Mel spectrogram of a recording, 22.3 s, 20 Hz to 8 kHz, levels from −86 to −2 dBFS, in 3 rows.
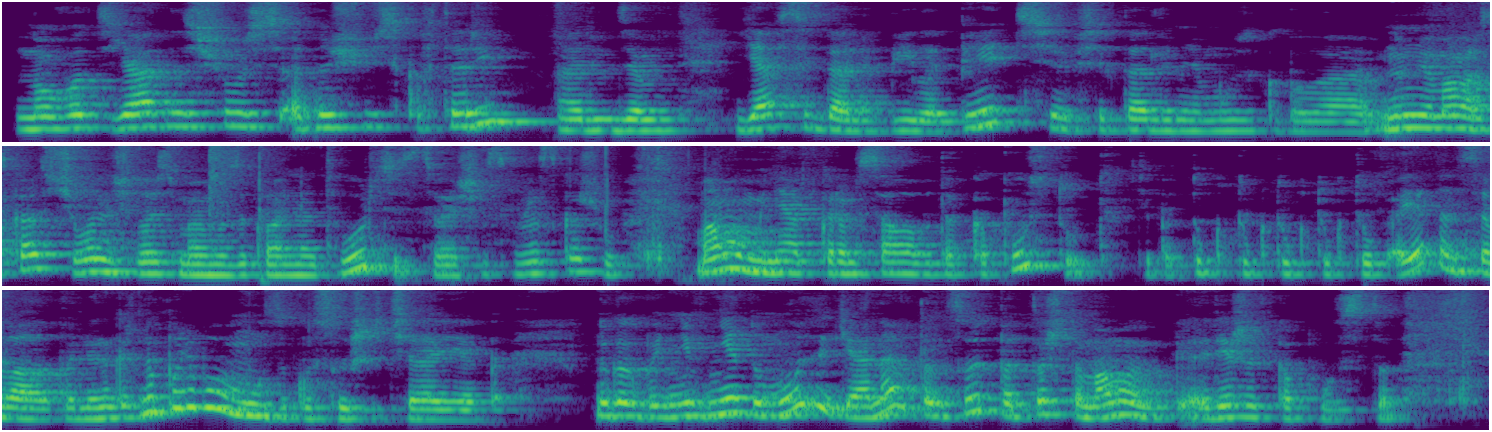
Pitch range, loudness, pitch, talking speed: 190-245 Hz, -25 LUFS, 210 Hz, 175 wpm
